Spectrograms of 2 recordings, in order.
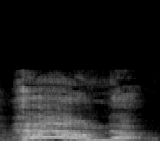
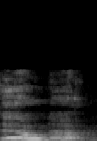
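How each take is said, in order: First: It is said in a harsh, hostile tone. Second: It is said in a light, casual tone. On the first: The refusal comes from contempt for the people asking. "they wasn't like, no, hell no" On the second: The refusal is only a joking, offhand answer. "I didn't hear nothing homophobic in her tone"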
